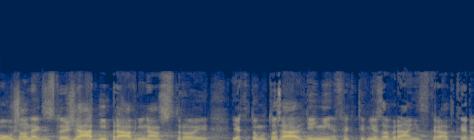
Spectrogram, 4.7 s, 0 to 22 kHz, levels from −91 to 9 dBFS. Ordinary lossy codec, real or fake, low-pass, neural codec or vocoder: AAC, 32 kbps; real; 10.8 kHz; none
